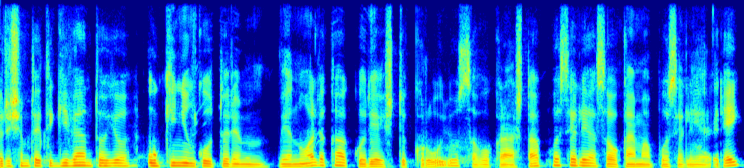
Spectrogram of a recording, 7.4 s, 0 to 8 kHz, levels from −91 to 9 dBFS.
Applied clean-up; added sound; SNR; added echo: neural mask model Resemble Enhance denoiser.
